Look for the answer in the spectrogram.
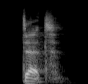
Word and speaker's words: debt: Не читается в сочетаниях BT и MB, если обе буквы входят в один слог. Например, debt, doubt, comb, climb, lamb, dumb.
